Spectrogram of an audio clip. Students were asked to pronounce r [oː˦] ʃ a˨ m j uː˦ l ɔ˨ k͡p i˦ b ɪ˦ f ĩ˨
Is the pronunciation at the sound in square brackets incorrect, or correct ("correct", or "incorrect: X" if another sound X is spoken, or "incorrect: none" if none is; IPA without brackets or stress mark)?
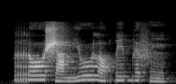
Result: correct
